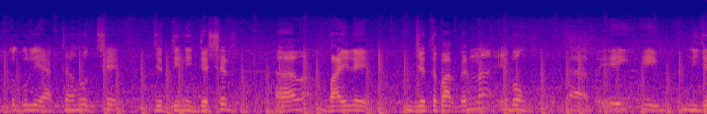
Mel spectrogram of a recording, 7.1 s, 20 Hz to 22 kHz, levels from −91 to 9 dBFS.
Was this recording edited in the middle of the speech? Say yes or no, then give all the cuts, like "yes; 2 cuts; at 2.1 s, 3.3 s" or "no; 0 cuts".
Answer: no; 0 cuts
